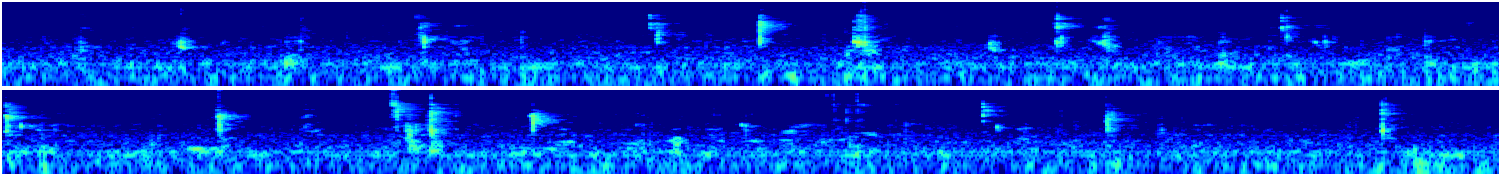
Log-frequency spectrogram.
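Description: Faint close-up chewing of crispy roasted quail: irregular sharp mouth clicks and small crunches, sometimes several in a second, with pauses between.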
